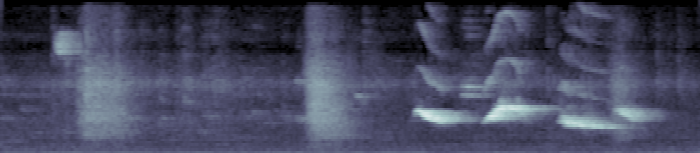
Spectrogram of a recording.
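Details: Captive young green-winged saltator competing in song with its father: after two soft noisy bursts, four loud whistled notes follow quickly, each a smooth slur, the last dropping in pitch.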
